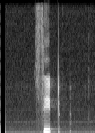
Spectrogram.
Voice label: "humo", ixil

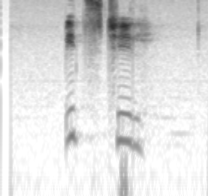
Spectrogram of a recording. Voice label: cantar, ixil

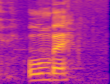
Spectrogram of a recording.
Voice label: "hombre", saliba

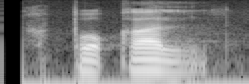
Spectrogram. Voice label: uspanteko polvo

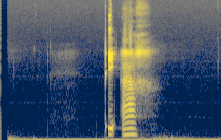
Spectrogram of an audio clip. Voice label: "nombre", Kaqchikel

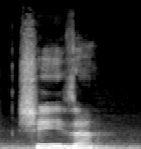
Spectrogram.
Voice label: hoja de arbol, mazahua

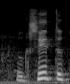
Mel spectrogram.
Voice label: Nawat palabras maduro; pipil

